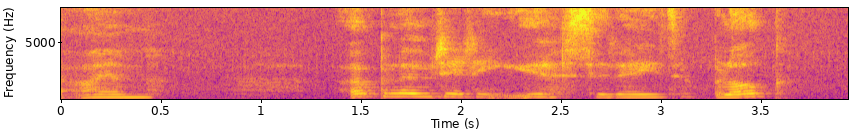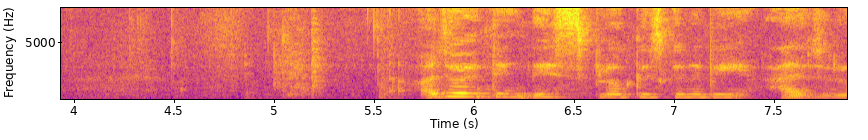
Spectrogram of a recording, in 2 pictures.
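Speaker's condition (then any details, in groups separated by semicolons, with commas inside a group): Cerebral palsy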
